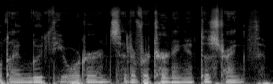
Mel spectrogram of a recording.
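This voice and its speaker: A man's somewhat breathy, fairly low voice at a moderate pace. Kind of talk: ASMR lore reading. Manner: soft-spoken.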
